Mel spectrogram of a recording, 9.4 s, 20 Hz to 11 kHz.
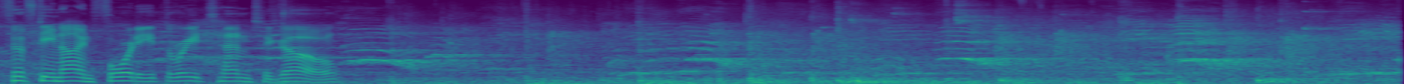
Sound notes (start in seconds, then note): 4.0 ball pounding; 7.5 cheering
